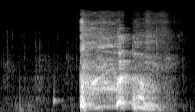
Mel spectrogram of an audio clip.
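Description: A short fit of a few dry coughs from a man with allergies and a tickle in the back of his throat. The coughs come close together after near silence.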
